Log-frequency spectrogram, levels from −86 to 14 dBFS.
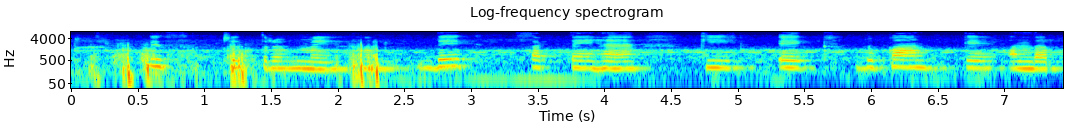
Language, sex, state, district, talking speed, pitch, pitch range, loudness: Hindi, female, Madhya Pradesh, Dhar, 95 wpm, 225 Hz, 215-250 Hz, -22 LUFS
